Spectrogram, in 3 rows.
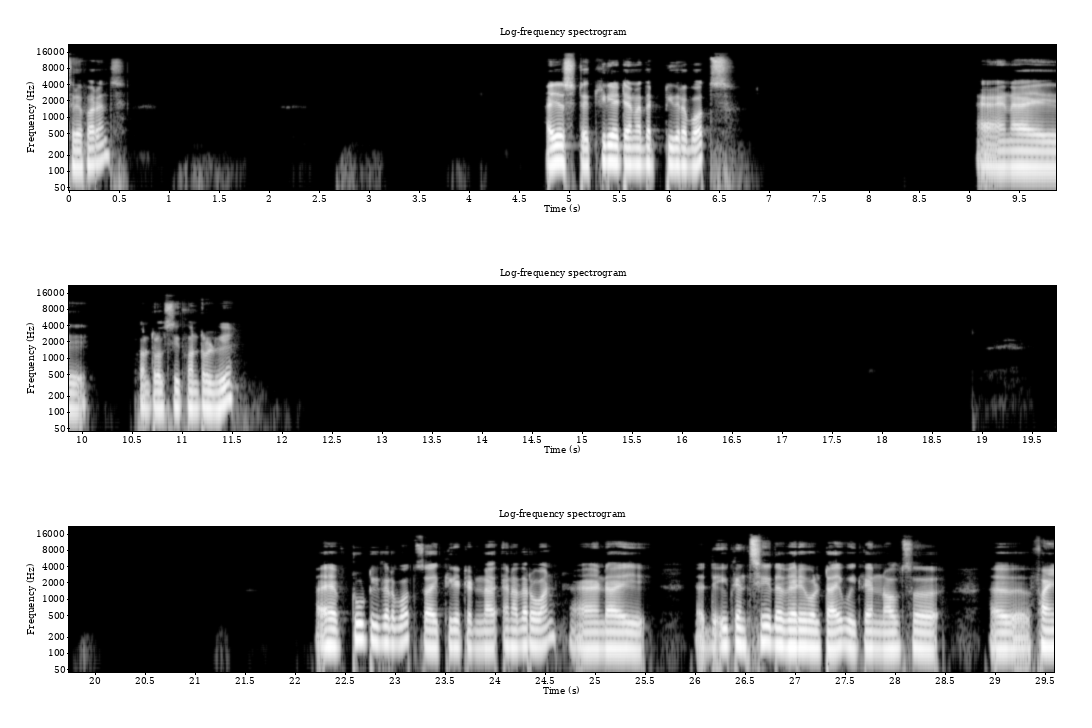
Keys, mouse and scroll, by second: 6.5 right click, 8.7 right click, 9.1 ctrl+c, 10.0 ctrl+v, 14.8 right click, 26.1 right click, 27.8 right click.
